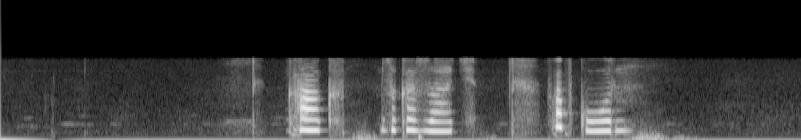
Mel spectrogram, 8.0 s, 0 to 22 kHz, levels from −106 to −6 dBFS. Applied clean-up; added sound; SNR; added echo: none; none; none; none.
